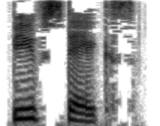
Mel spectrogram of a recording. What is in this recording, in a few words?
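"beefsteaks", English, British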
